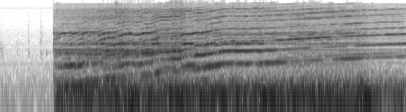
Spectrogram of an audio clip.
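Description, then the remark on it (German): An electric Formula E race car, driven by Swiss racing driver Sebastian Buemi on the streets of Zürich between the station and ETH Zürich, starts abruptly with a loud, high-pitched whine that climbs steadily in pitch as it accelerates, over a rumbling low-end roar, with no voices. “Diesen Morgen ist der Schweizer Rennfahrer Sebastian Buemi aber in seinem Rennauto durch Zürich düst”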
